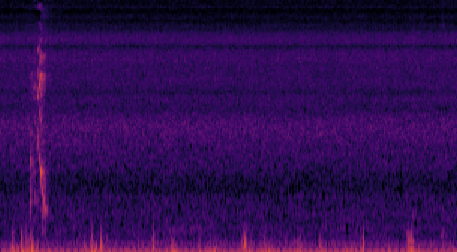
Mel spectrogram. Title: Squeaky Hiccups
